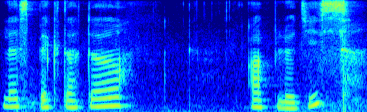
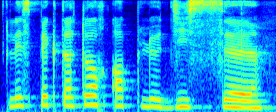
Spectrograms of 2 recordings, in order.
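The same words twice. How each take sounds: First: It is said with question intonation. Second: It is said with plain statement intonation. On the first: It asks whether the fact is true. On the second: It states a fact.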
